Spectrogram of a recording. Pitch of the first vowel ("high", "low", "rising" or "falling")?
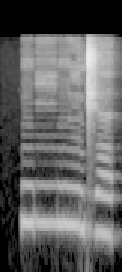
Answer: high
